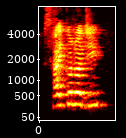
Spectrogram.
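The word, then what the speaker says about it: psychology: সাইকোলজি বানানটা PSY, এস এর পূর্বে যদি পি থাকে সেটা অনুচ্চারিত, ইংলিশে বলা হচ্ছে সাইলেন্ট ওয়ার্ডস।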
